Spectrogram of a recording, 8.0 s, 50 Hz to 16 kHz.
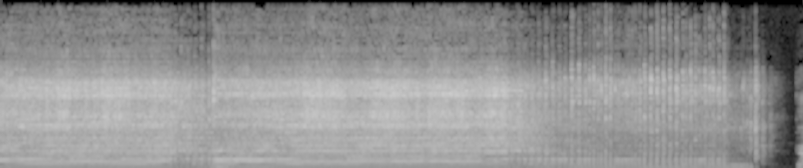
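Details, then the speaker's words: Echo SRM 210 two-stroke trimmer after new carburetor installed and air bubble cleared: steady clean buzz, dips and recovers smoothly with throttle, then winds down; normal running. "she runs like new just had to get an air bubble out of that uh out of that carburetor but you hear that she runs like a dream"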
